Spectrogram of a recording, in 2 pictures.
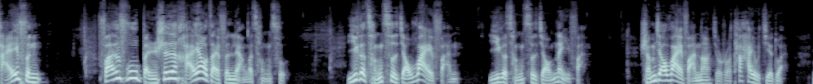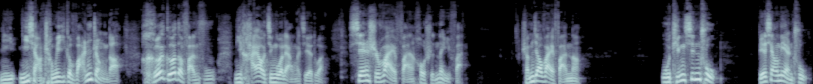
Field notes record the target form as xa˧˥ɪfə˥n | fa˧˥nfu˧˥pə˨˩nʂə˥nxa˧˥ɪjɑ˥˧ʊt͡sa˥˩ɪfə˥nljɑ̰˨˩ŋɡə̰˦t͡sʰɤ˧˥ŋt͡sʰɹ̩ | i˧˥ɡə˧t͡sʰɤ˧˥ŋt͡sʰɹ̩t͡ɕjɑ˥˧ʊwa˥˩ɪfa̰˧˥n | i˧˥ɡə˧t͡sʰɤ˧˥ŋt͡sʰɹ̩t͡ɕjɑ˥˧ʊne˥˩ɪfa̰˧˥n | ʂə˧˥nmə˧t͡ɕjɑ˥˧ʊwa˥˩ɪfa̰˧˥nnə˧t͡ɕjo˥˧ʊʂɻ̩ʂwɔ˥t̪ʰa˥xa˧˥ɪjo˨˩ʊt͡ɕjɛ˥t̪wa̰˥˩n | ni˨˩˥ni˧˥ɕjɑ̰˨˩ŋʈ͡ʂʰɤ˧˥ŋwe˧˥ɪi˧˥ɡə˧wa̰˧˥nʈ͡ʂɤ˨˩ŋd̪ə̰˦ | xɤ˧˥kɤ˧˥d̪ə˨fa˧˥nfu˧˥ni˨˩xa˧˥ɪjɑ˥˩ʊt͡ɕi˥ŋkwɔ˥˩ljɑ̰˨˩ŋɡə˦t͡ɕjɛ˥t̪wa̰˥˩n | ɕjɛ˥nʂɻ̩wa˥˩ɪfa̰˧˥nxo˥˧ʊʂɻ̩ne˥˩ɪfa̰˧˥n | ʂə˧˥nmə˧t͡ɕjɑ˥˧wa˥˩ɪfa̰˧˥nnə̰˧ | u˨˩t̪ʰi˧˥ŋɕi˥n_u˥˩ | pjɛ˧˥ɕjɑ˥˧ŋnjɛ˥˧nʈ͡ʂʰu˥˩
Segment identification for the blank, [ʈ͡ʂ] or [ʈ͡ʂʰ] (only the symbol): ʈ͡ʂʰ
